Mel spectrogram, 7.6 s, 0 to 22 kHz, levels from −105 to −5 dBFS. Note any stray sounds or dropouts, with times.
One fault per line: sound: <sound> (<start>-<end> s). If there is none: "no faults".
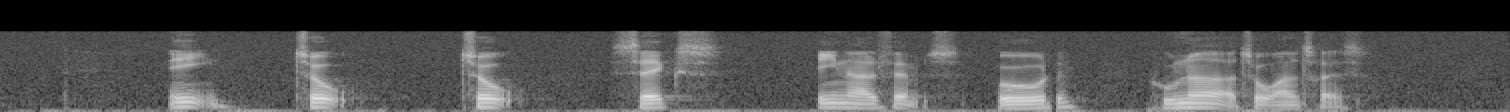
sound: dropout (5.3-5.3 s)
